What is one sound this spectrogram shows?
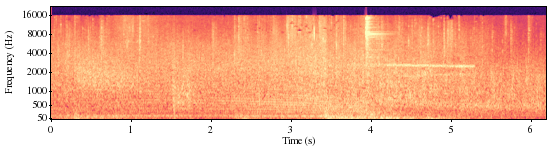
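An explosion booms and rumbles nearby.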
